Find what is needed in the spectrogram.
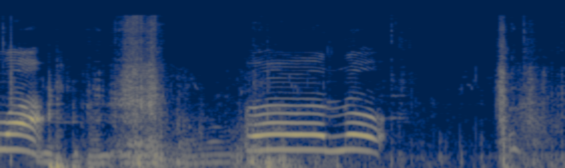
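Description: A young child's high voice calling out in long drawn-out notes, twice, each held for most of a second and falling off at the end.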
